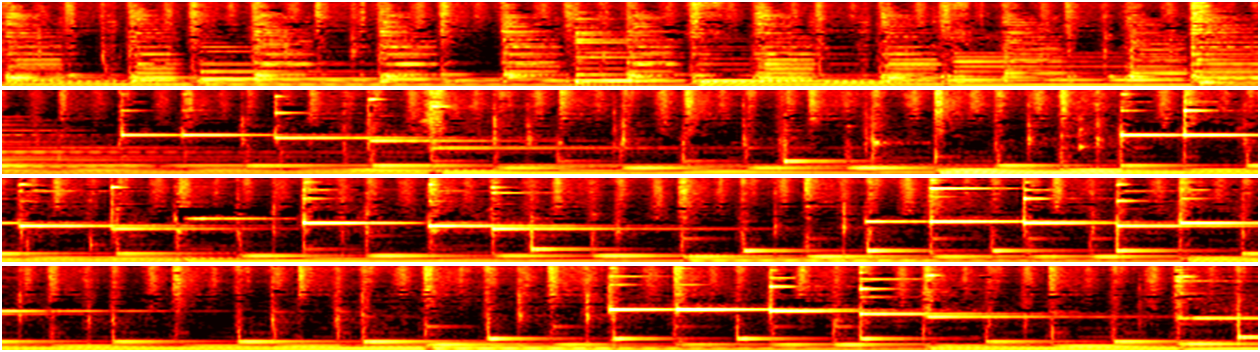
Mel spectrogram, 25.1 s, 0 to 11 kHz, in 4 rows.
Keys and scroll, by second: 5.1 ctrl+g, 18.7 f.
